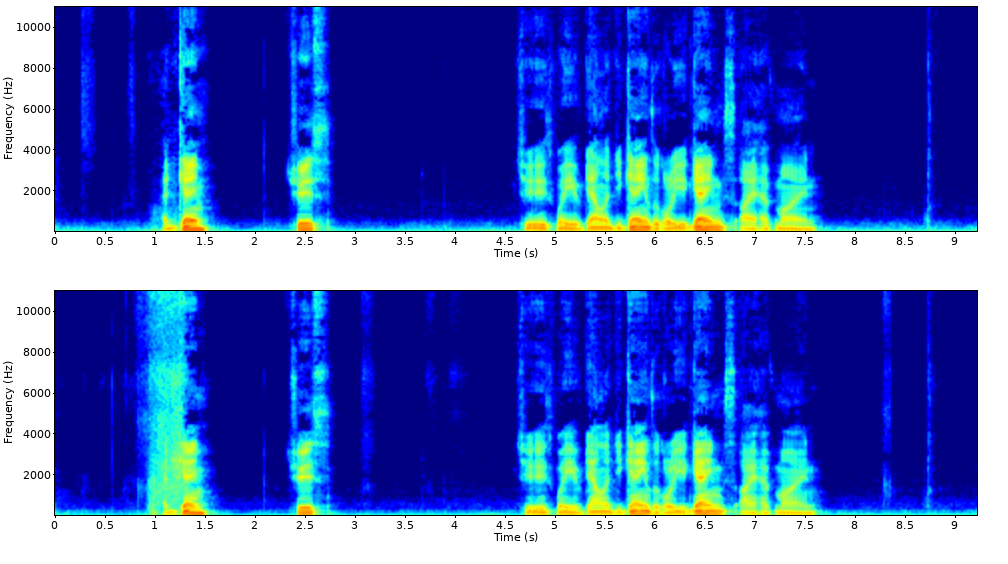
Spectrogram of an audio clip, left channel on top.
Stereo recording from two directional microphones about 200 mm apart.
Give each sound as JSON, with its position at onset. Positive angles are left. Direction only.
{"t": 1.0, "sound": "speech", "side_deg": 10}
{"t": 4.6, "sound": "speech", "side_deg": 10}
